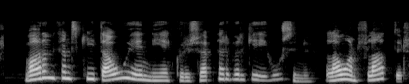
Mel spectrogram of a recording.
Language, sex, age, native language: Icelandic, female, 40-49, Icelandic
